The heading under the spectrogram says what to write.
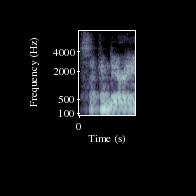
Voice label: "secondary", robot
